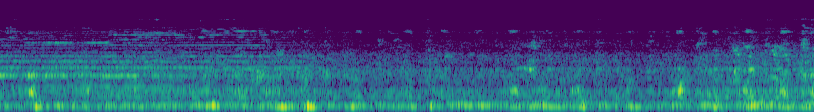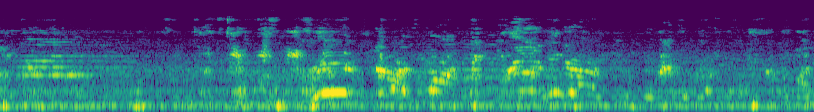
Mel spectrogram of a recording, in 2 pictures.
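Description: A stadium crowd murmurs and cheers steadily outdoors.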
